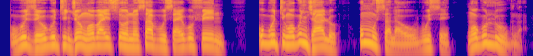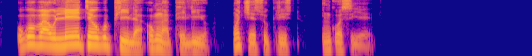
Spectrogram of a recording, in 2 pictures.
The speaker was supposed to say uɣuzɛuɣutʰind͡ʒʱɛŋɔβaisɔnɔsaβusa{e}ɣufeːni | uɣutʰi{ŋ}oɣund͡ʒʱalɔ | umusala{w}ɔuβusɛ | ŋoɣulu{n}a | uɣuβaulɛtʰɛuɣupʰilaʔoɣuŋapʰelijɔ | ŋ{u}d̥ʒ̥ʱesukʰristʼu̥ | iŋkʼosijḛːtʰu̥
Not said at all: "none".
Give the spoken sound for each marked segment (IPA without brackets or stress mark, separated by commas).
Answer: e, ŋ, w, ŋ, ɔ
